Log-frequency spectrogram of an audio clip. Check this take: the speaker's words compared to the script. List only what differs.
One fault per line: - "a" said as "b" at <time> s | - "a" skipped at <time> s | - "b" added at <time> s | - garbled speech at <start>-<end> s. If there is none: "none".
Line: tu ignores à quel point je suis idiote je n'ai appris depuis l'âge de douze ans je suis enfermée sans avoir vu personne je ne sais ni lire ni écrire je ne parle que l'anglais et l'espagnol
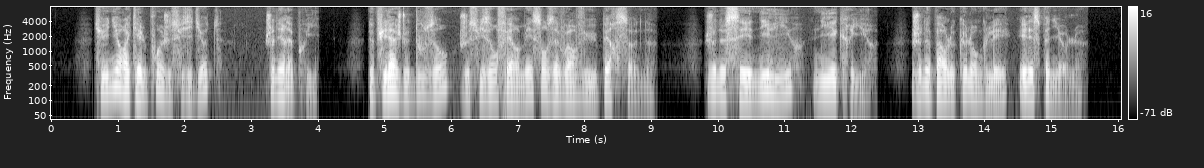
none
